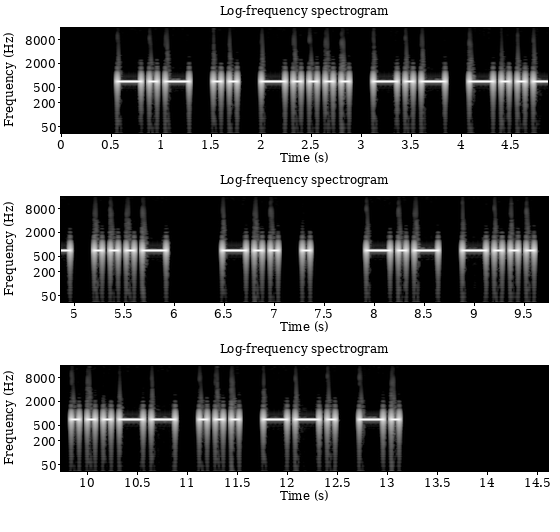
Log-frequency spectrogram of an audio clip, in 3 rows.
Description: Morse code, heard as a keyed tone, about 16 wpm, 700 Hz. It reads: KI6KXV DE KB3SGN
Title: USA Callsign DE Callsign 15wpm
